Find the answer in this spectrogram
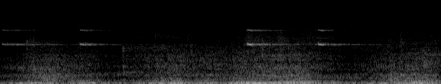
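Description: Handheld UHF RFID reader beeping as it reads a tag on a water bottle, each beep signalling a successful read: four steady beeps in two pairs, the second pair about two and a half seconds in. A low rumble runs underneath.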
